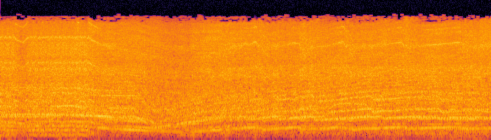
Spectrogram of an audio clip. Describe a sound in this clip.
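A racing car engine roars, dropping in pitch as it slows and then rising again as it speeds up.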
